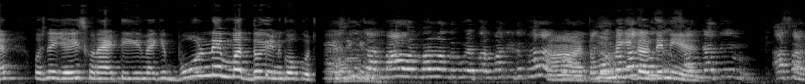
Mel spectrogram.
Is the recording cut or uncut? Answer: cut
